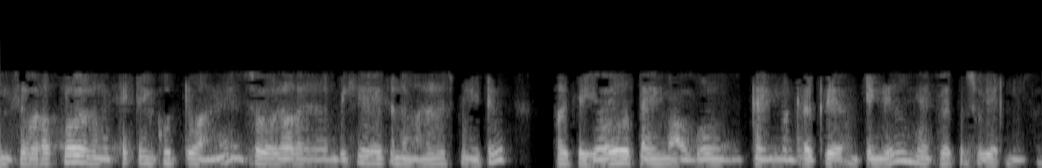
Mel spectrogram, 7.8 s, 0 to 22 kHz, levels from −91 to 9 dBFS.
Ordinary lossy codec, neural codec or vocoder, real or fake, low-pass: MP3, 16 kbps; codec, 16 kHz, 1 kbps, FreqCodec, smaller model; fake; 3.6 kHz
